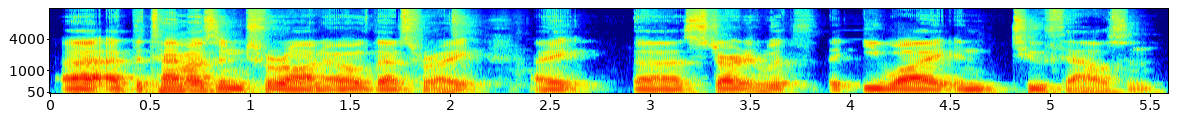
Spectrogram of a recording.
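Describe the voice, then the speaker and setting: A man's voice: on the low side, normal speed, darkish tone. A man being interviewed about his long legal career, talking in a reflective, meandering way with many fillers and restarts. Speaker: guest, retired immigration lawyer. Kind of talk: conversational interview.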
